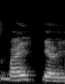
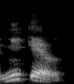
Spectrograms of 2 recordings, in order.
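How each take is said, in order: First: The name is said with an English pronunciation. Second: The name is said with a local pronunciation. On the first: This is the version the school demands. The speaker calls it right. "Harus Michael" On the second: The reader gets laughed at and scores zero. The speaker calls it wrong. "ditertawain nol"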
